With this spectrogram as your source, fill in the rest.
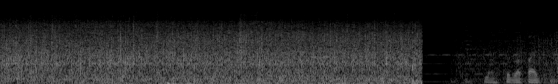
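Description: Heavy rain pours down in a village, a loud, dense steady hiss lasting about four seconds before cutting off abruptly, followed by quieter sounds and a voice.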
